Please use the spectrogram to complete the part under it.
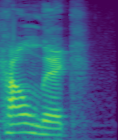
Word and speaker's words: Kelenic: Yeah, 096 for poor Jared Klenick. Or Kelenic. Is that how you spell his name or is pronounce his name? – I think Kelenic. It's Kelenic.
